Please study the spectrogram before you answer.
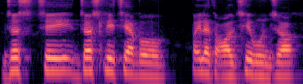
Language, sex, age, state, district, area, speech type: Nepali, male, 45-60, West Bengal, Kalimpong, rural, spontaneous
